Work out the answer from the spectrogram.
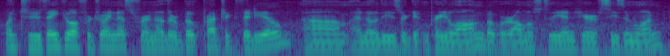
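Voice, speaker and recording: A man with a mid-pitched voice talks casually as a vlog host, explaining hands-on project work. The recording has clear ambient noise behind him. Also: flat delivery, quick pace. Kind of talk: casual DIY boat vlog narration. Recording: clearly noisy ambient background.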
